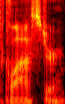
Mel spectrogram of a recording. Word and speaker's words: Gloucester: It's not Gloucester, right? – No, it's Gloucester.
